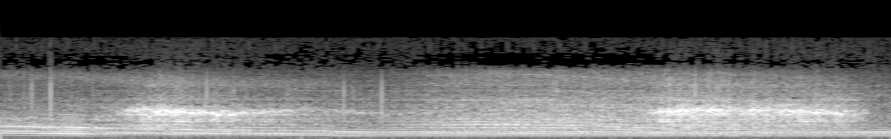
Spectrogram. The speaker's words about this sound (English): But close behind him speeds another car, a police car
